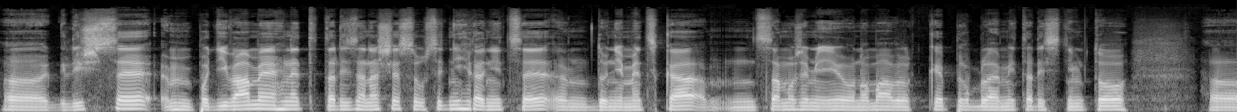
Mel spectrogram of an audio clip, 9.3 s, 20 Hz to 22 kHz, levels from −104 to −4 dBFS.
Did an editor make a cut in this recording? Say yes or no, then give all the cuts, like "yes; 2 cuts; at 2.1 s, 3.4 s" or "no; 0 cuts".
no; 0 cuts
